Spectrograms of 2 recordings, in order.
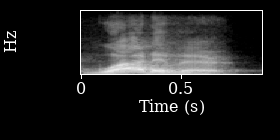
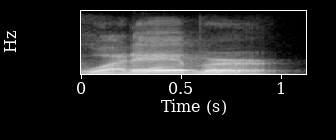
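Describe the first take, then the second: First: The stress is on the first syllable. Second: The stress is on the middle syllable. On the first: "Y si marcara la primera" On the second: "Si marcamos la de en medio"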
